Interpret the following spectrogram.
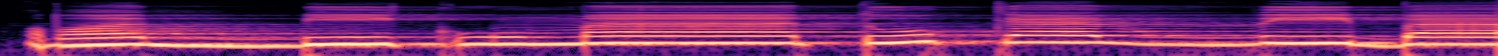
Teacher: Sebab ada alif didahului fathah, maka mimnya panjang dua harakat. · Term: mad thobi'i zohiri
